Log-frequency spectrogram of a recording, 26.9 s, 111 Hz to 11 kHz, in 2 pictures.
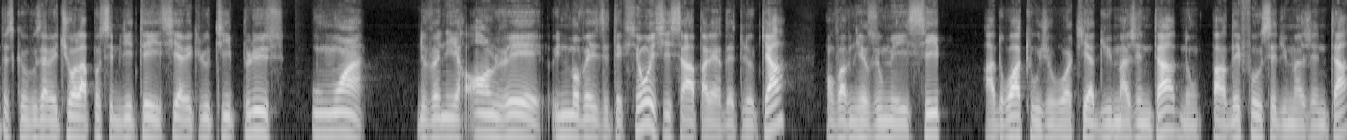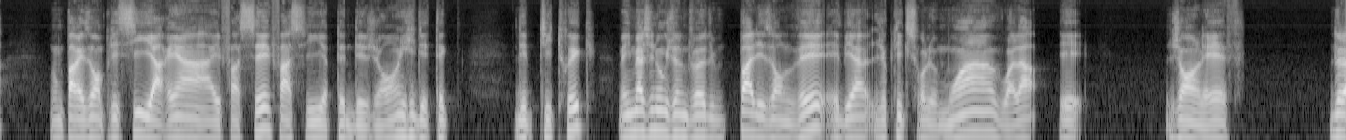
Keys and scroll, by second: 8.1 z, 10.6 space.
